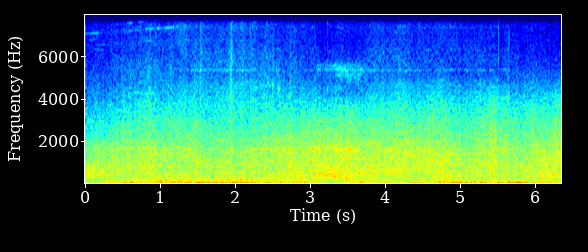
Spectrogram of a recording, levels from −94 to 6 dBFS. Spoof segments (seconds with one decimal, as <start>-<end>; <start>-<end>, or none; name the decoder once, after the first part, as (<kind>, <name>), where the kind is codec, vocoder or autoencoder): 1.2-2.3 (codec, SNAC); 2.9-5.7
